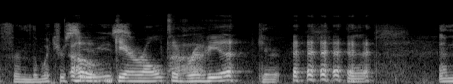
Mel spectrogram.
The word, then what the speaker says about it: Geralt: Garrett, however you say his name, of Rivia from the Witcher series. Oh, Geralt of Rivia.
